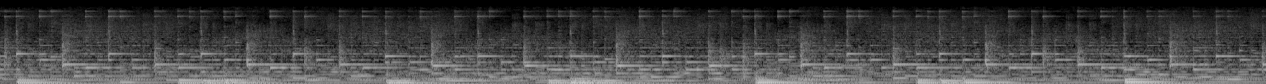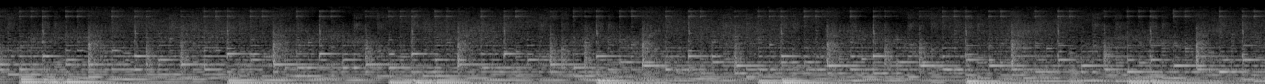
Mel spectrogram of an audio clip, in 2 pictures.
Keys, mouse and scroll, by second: 0.3 Tab, 0.6 click, 3.7 Tab, 4.4 click, 4.6 Tab, 5.3 click, 7.7 Tab, 8.4 click, 8.7 ctrl+s, 9.0 click, 12.2 click, 13.1-14.0 typing, 14.7 click, 15.1-16.0 typing, 16.9 click, 17.2 ctrl+s, 17.3 click, 18.5-19.4 typing, 20.0 click, 20.3 ctrl+s, 20.5 click, 20.8 ctrl+s, 21.7 click, 22.0 Tab, 22.4 click, 23.7 click, 24.5 Tab.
